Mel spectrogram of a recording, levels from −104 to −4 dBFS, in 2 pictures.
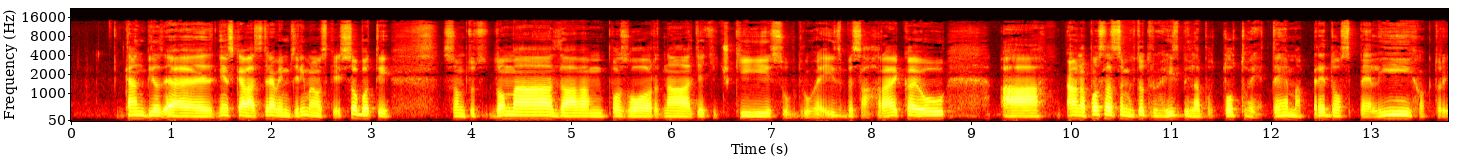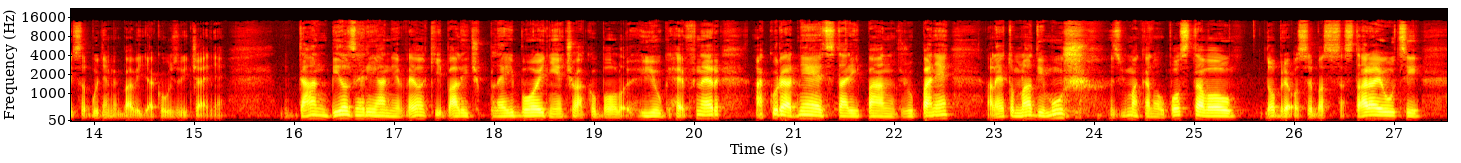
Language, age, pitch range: Slovak, 40-59, 95-115 Hz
